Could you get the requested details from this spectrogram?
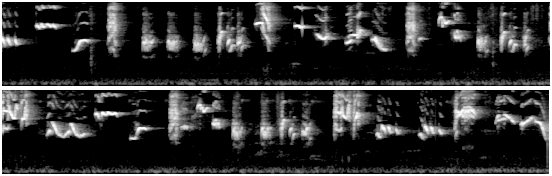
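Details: Lure song of an Oriental magpie-robin, loud and ringing, meant to get other magpie-robins to open their tails and show their repertoire; quick high-pitched bursts of varied whistles, chips and fluttering trills follow one another almost without pause.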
